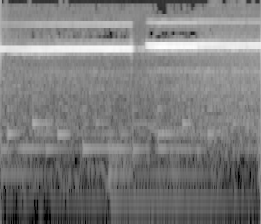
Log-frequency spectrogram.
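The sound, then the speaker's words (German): An extremely high-pitched tone sung by a male singer, a former world record holder for high notes: a loud, piercing, steady note that cuts out briefly midway, then resumes slightly higher, with faint low tones underneath. “Hm, oder sagen wir lieber, sie können unheimlich hohe Töne hervorbringen und waren sogar schon einmal Weltrekordhalter in dieser Disziplin.”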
